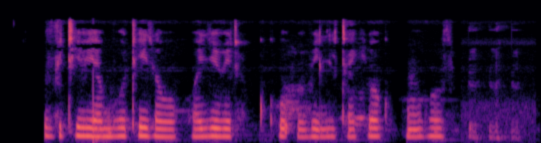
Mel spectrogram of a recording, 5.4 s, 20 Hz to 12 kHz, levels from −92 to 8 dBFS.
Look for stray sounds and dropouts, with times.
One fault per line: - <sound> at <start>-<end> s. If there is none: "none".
- laugh at 4.7-5.3 s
